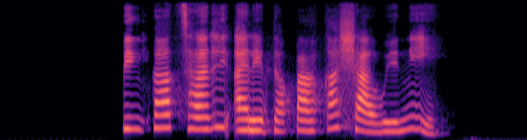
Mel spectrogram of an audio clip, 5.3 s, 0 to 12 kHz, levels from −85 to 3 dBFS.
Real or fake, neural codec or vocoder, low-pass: fake; codec, 16 kHz in and 24 kHz out, 0.4 kbps, LongCat-Audio-Codec, four codebook decoder; 10.8 kHz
